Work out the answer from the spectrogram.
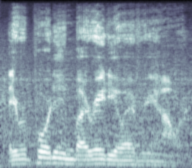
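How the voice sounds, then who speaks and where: An actor playing a practical, cocky accomplice in a video game, talking in a casual, matter-of-fact way. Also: male voice, lowish voice, fast, close to an everyday voice. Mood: brisk, practical. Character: streetwise male accomplice planning a heist, cocky and practical. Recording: loud vehicle and outdoor noise.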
